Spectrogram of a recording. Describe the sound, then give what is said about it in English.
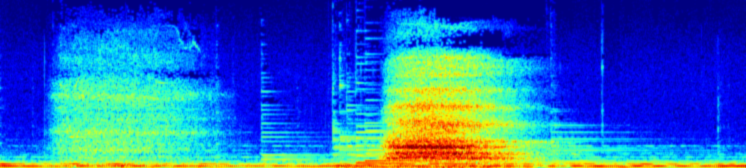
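A slow, deep breath drawn in through the nose and then let out during a calming relaxation exercise for children. Two soft, airy breaths, the second fuller and louder, sit over a faint sustained tone. “Breathing in through your nose and breathing fire out of your mouth. Again, deep breath in and out.”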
